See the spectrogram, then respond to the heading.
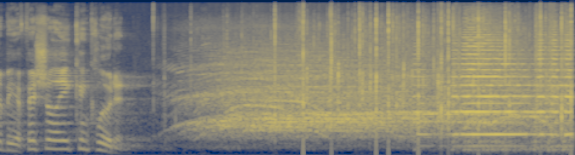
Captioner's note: applause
